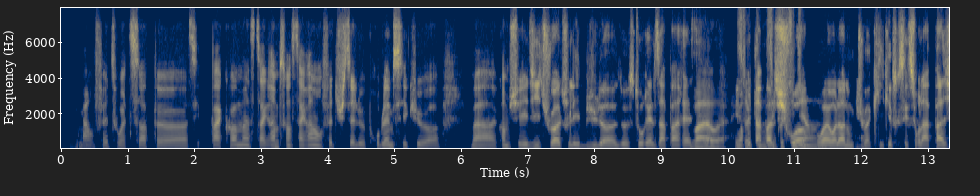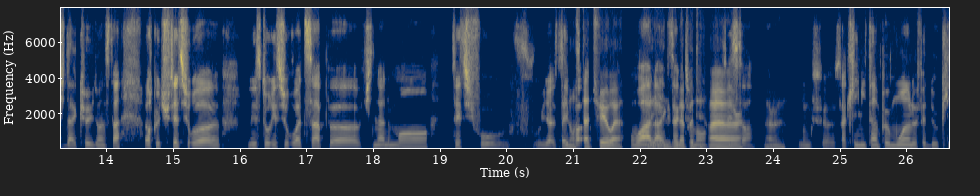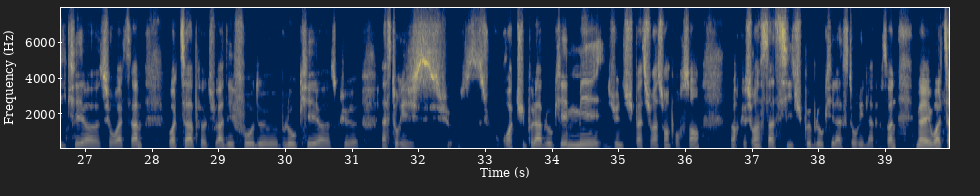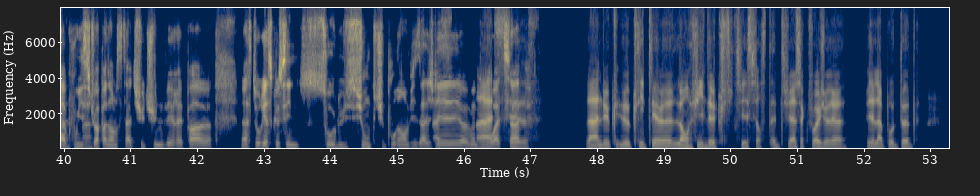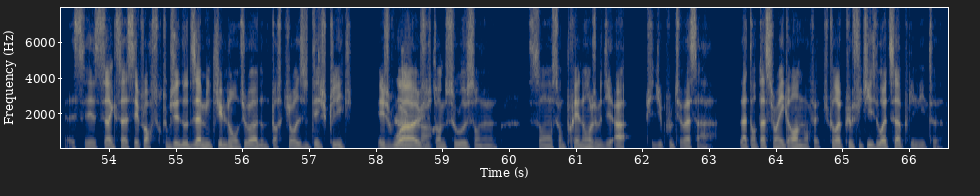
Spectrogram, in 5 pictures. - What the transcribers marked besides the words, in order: in English: "stories"; stressed: "choix"; "Instagram" said as "insta"; in English: "stories"; blowing; in English: "story"; stressed: "mais"; "Instagram" said as "insta"; in English: "story"; in English: "story"
- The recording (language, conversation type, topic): French, advice, Comment gérer les réseaux sociaux et éviter de suivre la vie de son ex ?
